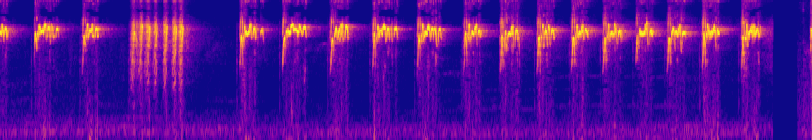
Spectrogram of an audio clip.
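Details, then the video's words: White-rumped shama singing agitatedly, in a recording meant as a tutor for other birds: fast, sharp high notes repeated about three times a second, with a brief harsh rasping burst near the start. "MASTERAN MURAI BATU GACOR ! LANGSUNG NYEMPLONG & EMOSI !!!"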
